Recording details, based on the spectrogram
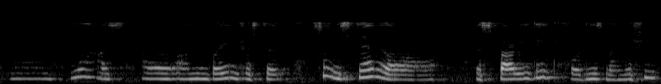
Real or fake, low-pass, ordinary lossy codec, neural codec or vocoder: fake; 7.2 kHz; none; vocoder, 22.05 kHz, 80 mel bands, HiFi-GAN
